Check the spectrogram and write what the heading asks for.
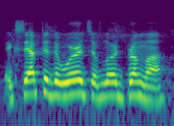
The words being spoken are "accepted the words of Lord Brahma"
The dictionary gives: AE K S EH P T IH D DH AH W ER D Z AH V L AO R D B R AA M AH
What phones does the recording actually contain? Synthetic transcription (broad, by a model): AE K S EH P T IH D DH AH W ER D Z AH V L AO R D B R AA M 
